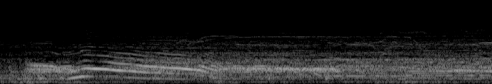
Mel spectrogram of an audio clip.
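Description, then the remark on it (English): A crowd cheers for the returning sun god in a steady, sustained roar, with many overlapping voices whooping in rising and falling tones and holding at a fairly loud level throughout. “So, let us give a rousing cheer for the returning sun god.”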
